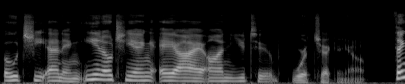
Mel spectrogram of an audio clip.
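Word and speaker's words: Ochieng: It's called Ian Oiang AI. That's I A N then O C H I E N G, right? Pronounced Oiening.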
